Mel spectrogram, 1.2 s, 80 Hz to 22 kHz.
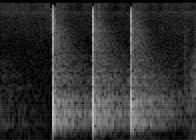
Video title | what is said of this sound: M-Audio M-Track Solo and Duo Review - BEST audio interface under $50! | todo o corpo parece um pouco plástico e parece oco quando você bate nele.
